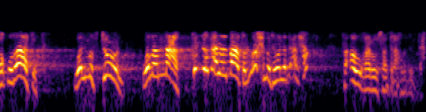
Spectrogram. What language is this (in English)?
Arabic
